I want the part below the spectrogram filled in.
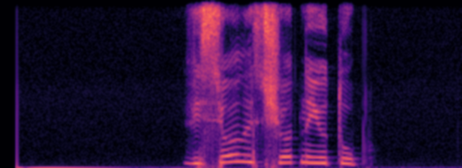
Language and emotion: Russian, neutral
